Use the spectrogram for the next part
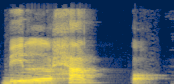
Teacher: ada huruf qalqalah diwakafkan tapi hurufnya bertasydid, maka ditahan terlebih dahulu. Bil haqqo. Jadi nahannya nggak usah lama-lama ya.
